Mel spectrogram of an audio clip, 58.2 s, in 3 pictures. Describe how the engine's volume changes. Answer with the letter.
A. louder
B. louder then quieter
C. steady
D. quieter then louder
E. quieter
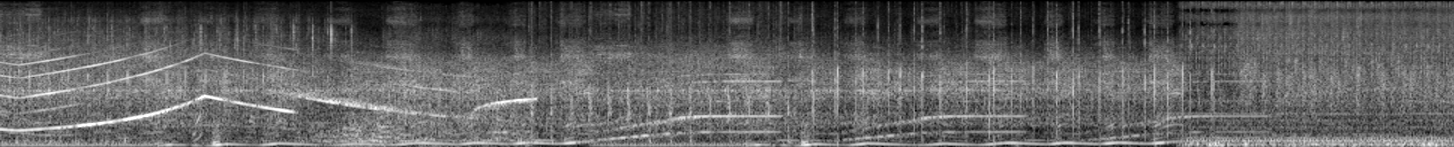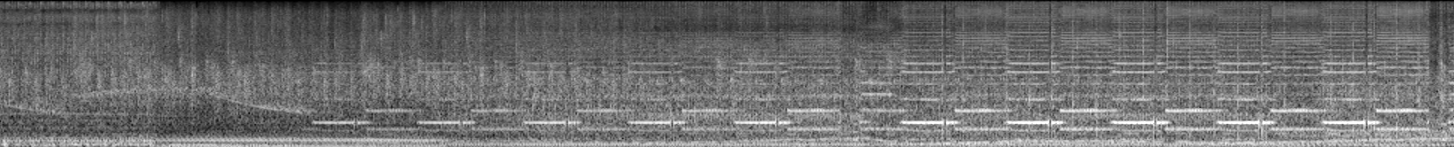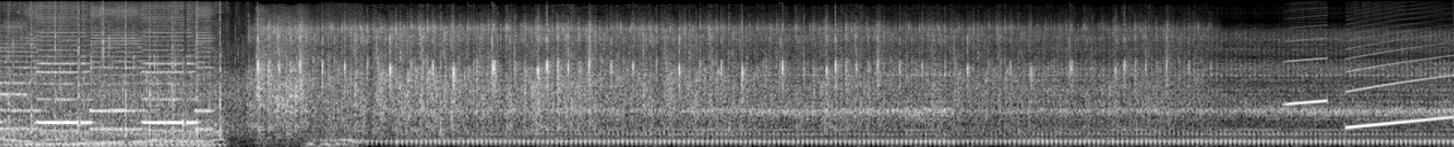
C.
